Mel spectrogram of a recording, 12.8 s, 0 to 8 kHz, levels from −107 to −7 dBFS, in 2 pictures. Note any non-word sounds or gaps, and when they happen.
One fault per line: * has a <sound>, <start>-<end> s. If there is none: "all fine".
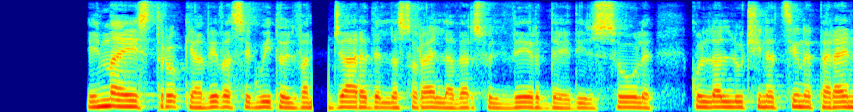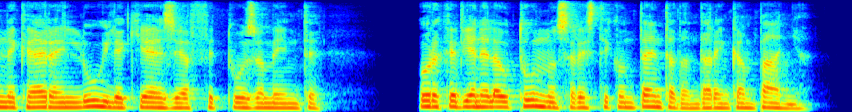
* has a dropout, 2.3-2.5 s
